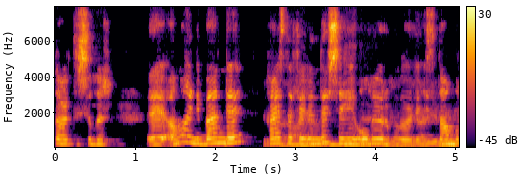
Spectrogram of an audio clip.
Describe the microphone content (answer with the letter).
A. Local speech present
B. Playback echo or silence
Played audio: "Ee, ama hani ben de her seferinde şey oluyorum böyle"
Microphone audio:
A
